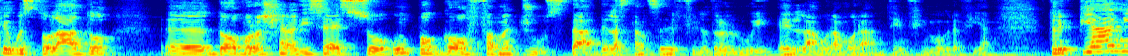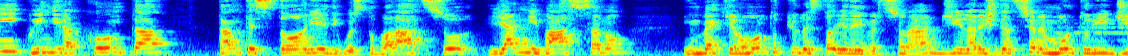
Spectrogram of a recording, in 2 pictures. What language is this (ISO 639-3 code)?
ita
